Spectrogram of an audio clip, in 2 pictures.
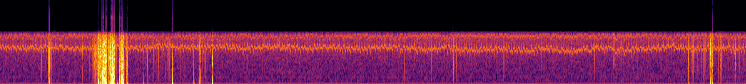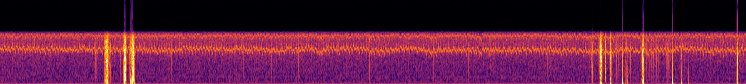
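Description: Steady static hiss from an analog FPV video receiver's audio, broken by short crackles of static: a half-second burst about two seconds in, single pops twice in the middle, and a cluster of pops near the end, typical of the video link breaking up.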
